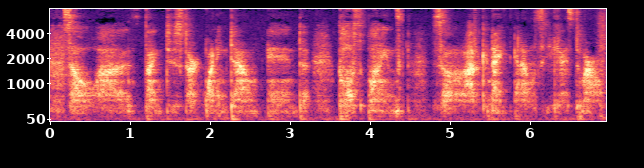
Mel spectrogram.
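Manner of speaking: hushed whisper. Vlogger signing off at night with people asleep behind thin walls: whispering. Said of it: "I'm whispering because the walls are paper thin".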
